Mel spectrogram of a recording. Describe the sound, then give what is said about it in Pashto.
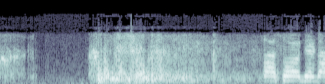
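Gunfire during an attack on a building by suicide attackers, heard as a loud, sustained burst of rough, crackling blasts that rumbles on for a couple of seconds before a man's voice cuts in. “بلې، د ډزو غږونه اورو.”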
